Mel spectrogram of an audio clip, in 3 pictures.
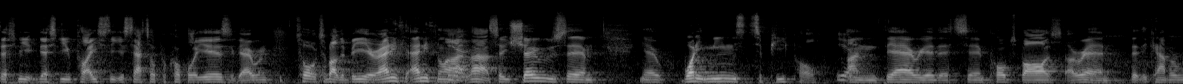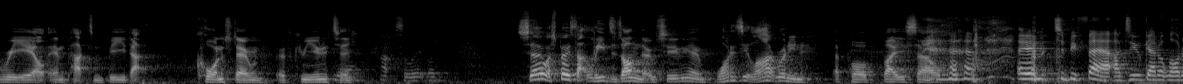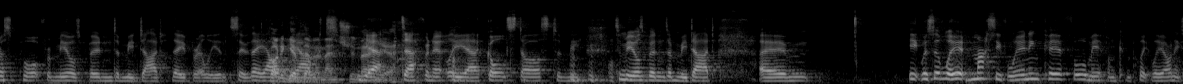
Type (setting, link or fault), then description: setting, busy venue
